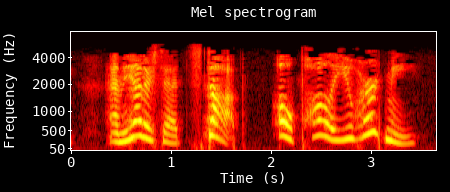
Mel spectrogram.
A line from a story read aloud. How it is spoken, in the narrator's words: she cried, held her so tightly she could hardly breathe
